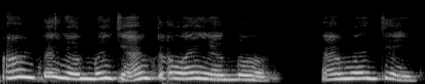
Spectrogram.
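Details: Dysarthria in a woman with multiple system atrophy, with the high-pitched, low-volume voice described as distinct for MSA.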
